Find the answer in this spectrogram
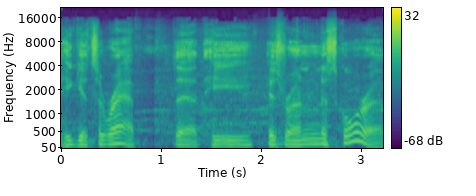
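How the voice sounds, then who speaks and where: The background noise is noticeable as a man talks. His pitch is medium, with ordinary variation. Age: 70s. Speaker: football assistant coach. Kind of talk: interview. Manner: animated, emphatic.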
